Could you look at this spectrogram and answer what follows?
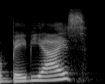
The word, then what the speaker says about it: Babeyes: I saw an advertisement yesterday for a thing called, it's spelled Babe, B-A-B-E-Y-E-S. So baby eyes.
